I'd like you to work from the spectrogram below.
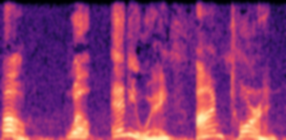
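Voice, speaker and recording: An actor voicing an earnest young male hero in an adventure game, polite but quick to get fired up. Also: high-pitched, huge pitch swings, bright, forceful tone, slight background noise, full character voice. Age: young adult. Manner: polite, then fired-up and listing insults. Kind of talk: game voice acting.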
